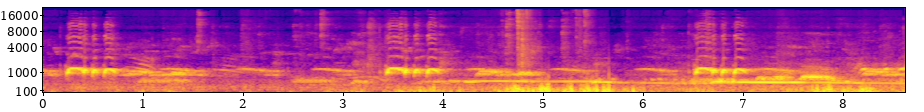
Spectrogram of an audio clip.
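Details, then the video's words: Local zebra dove in active song, noted for its big voice: repeated high trilled openings dropping to low coos, several phrases in succession, with a steady tone and clatter in the background. "GACOR!!! PERKUTUT LOKAL SUARA BESAR"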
